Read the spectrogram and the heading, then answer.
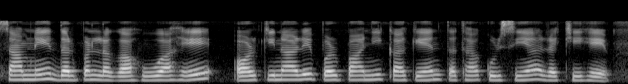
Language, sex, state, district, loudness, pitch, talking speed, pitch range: Hindi, female, Sikkim, Gangtok, -17 LUFS, 210 Hz, 145 wpm, 200-215 Hz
